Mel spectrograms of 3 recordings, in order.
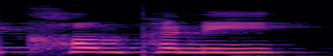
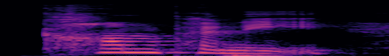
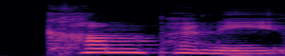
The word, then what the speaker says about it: company: We can't say company, but company, company. So it's like come, okay? To come, company.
